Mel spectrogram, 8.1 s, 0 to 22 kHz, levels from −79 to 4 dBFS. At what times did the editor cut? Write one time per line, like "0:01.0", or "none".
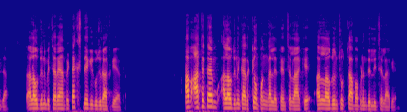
none

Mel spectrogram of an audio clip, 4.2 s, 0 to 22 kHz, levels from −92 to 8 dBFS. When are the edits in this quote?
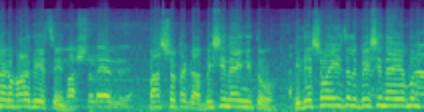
0:02.8

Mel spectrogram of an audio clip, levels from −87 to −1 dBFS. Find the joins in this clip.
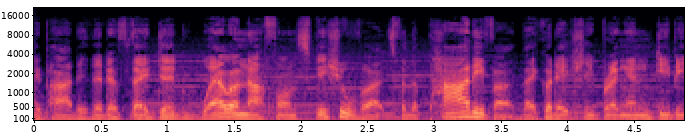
none

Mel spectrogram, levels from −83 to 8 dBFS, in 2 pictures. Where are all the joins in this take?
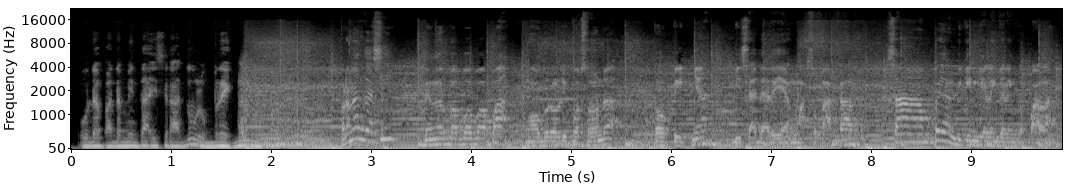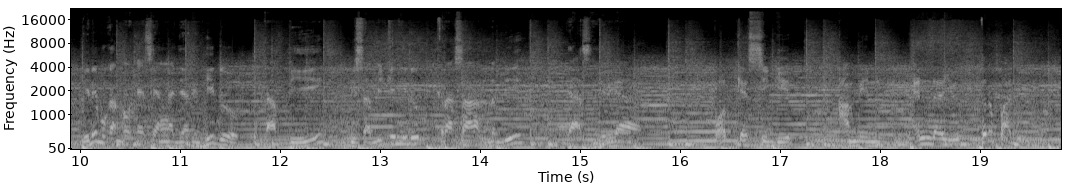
0:01.6

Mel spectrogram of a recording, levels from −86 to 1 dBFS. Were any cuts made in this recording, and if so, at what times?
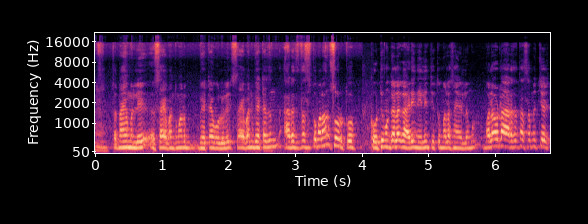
0:04.0

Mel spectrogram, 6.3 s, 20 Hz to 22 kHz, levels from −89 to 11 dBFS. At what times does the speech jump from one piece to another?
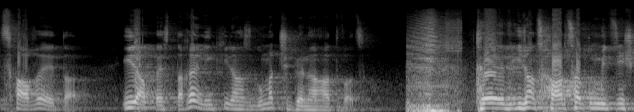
0:04.2

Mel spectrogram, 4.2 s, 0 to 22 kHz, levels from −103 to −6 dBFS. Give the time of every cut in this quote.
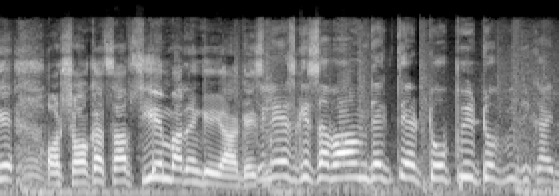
0:01.9

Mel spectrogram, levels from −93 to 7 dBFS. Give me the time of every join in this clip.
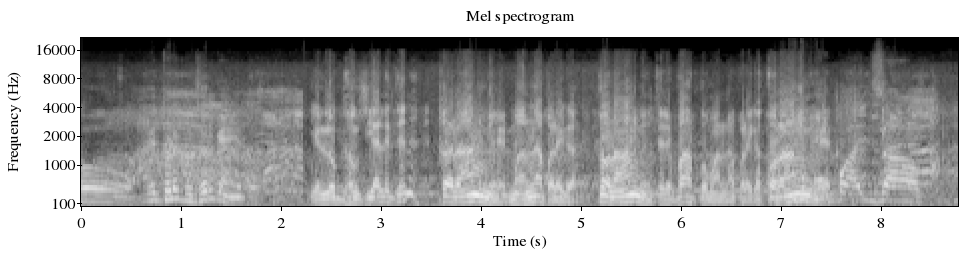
0:02.1

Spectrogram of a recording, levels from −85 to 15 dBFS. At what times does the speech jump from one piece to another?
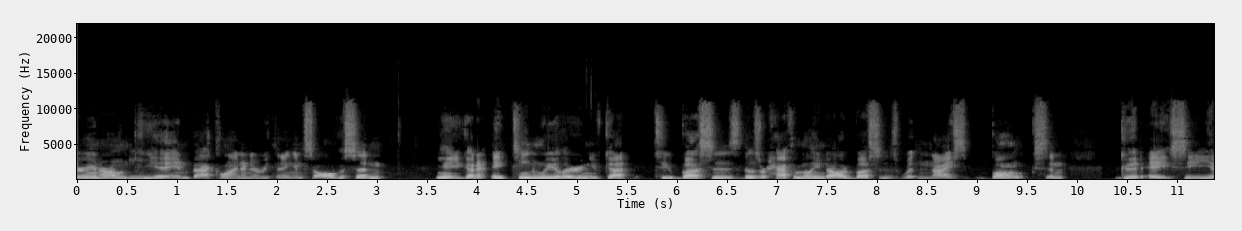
none

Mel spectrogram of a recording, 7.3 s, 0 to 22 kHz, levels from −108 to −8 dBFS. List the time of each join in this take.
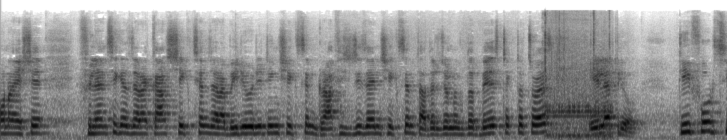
0:06.2

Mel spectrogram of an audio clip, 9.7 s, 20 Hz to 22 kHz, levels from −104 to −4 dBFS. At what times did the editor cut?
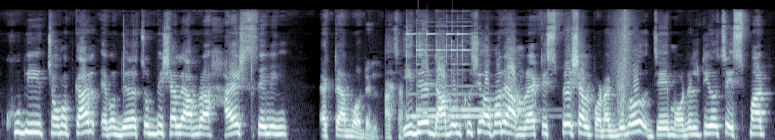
0:04.7

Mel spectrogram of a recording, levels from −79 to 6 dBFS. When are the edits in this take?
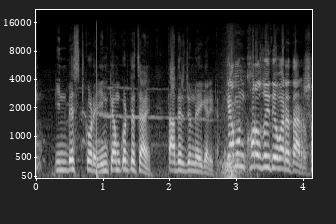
0:02.8

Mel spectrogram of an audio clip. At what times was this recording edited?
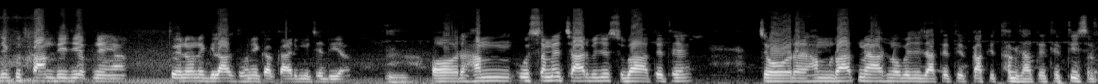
none

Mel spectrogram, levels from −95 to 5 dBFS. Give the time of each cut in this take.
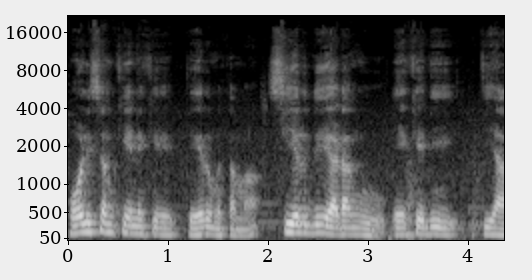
0:03.2

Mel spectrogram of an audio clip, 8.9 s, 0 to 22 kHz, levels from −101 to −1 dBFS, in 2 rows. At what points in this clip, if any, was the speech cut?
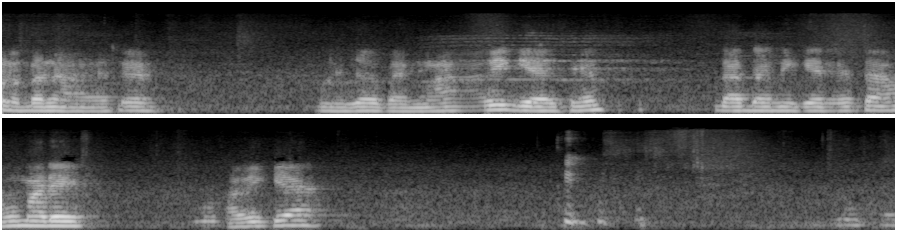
none

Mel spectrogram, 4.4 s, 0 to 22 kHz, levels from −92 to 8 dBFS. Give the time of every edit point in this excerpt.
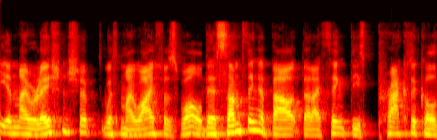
0:00.9
0:02.0

